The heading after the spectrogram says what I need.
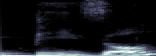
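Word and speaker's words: bizon: це так само моїми Бізон только есть акцент напшет останнього села бачелі Бізон бізон ще маємо тому таку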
